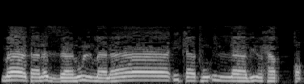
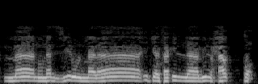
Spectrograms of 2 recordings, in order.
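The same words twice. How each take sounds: First: تنزل as tanazzalu, الملائكة ending in u; Qalun's taa reading. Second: Said in the usual way. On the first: Shown as a demonstration. Teacher shows Qalun's reading, تنزل as tanazzalu, الملائكة nominative. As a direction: open with ta in تنزل, doubled z with a, and الملائكة as al-malaa'ikatu. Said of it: "بالتاء المفتوحة وتشديد الزاي مفتوحة". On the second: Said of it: "وتشديد الزاي مفتوحة".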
